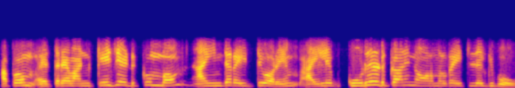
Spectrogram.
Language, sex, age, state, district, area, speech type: Malayalam, female, 30-45, Kerala, Wayanad, rural, conversation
